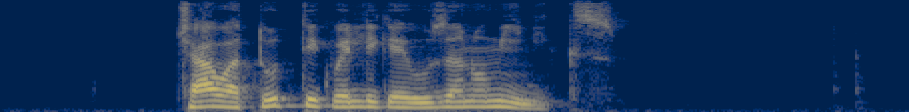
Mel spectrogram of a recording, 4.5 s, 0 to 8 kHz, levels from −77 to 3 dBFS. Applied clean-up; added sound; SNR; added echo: none; none; none; none.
